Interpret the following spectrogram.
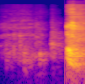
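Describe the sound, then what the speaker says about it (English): A person gives a single sharp, close cough after a moment of soft throaty breathing. "I can't quit coughing, you guys."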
